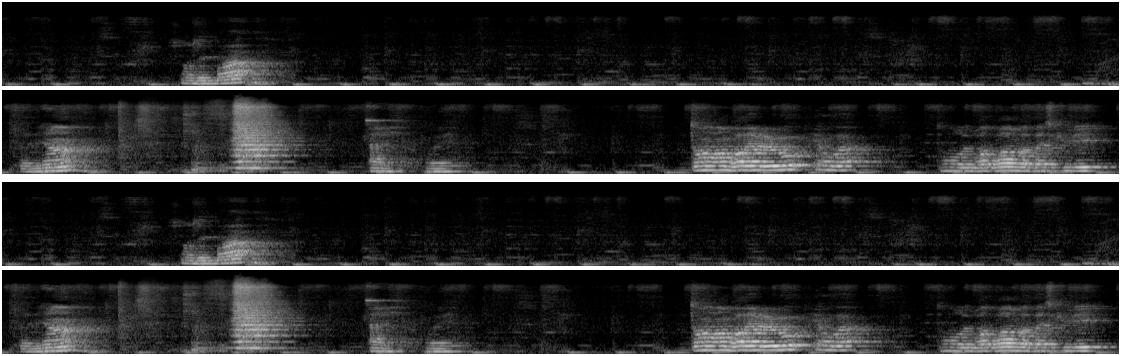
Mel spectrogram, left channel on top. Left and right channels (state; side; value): identical; both; correlation 1.00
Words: Changer de bras. Très bien. Allez, ouais. Tendre un bras vers le haut et on va tendre le bras droit, on va basculer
